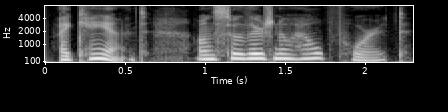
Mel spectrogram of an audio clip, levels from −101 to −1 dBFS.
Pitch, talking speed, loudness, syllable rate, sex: 215 Hz, 235 wpm, -17 LUFS, 5.4 syllables/s, female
